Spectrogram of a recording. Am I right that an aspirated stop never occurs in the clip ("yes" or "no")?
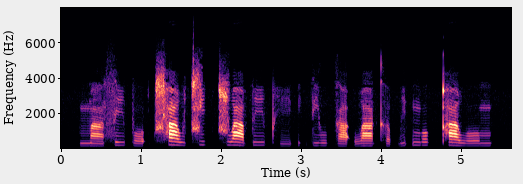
no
